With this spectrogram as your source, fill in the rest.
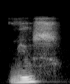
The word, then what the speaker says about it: Muse: used was adobe muse muse is how you say it m-u-s-e yeah i have the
